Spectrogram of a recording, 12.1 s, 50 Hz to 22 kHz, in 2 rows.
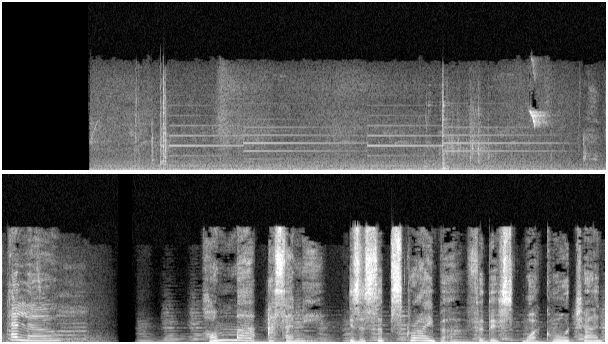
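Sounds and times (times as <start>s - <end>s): two-tone doorbell chime: 1.6s - 5.7s.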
